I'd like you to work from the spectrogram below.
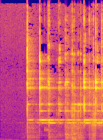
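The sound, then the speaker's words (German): A metal spoon stirs briskly in a ceramic cup, producing a run of bright, ringing clinks that repeat in quick, uneven succession for over a second with no voices. “Ja, ihr hört es wieder am Rühren, dass es die Keramiktasse ist.”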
